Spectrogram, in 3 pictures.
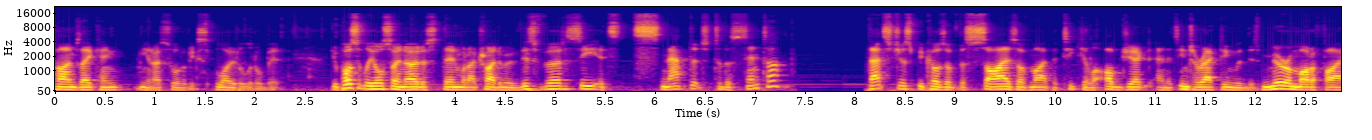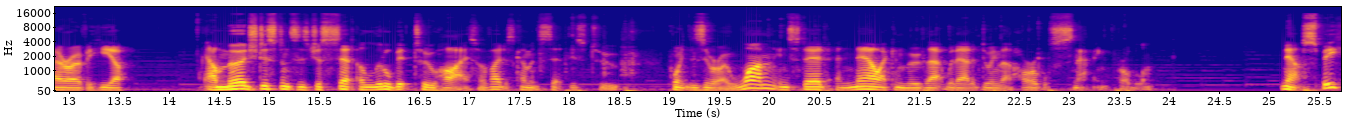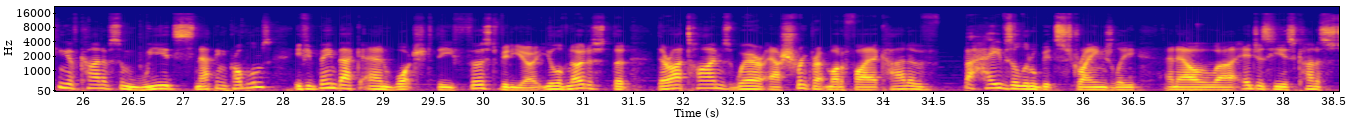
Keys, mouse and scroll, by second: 1.5 click, 1.9-2.4 alt+middle drag, 2.4 alt+click, 2.7-4.7 alt+middle drag, 4.7 g, 7.8 ctrl+z, 8.1-9.8 alt+middle drag, 9.8 scroll down 1, 10.0 scroll up 1, 10.4-13.5 alt+middle drag, 16.5-19.5 drag, 20.0 middle click, 20.1 middle click, 20.5 g, 21.6 alt+click, 22.2 g, 22.9 alt+click, 23.5 g, 24.4 alt+click, 25.3 g, 25.6 middle click, 26.6 Tab, 27.1 click, 27.5-28.8 alt+middle drag, 28.8 click, 29.2 click, 29.6 click, 29.9 click, 30.2 click, 30.5 click, 30.9 click, 31.2 click, 31.7-32.5 alt+drag, 32.7 click, 33.1-34.7 alt+middle drag, 34.7 click, 34.9 click, 35.2-36.7 alt+drag, 37.0 alt+middle click, 37.9 alt+h.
